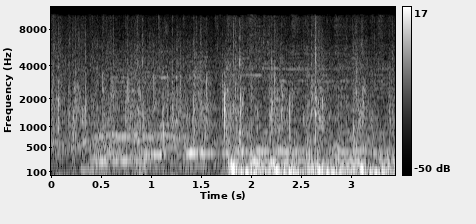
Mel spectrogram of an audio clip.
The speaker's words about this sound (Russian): И под ваши аплодисменты мы встречаем победителей!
